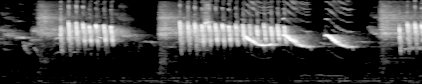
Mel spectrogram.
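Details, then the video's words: Bar-winged prinia of the 'kristal' type in lively, varied 'ngebren' song, used to provoke young prinias: high rapid trills in bursts of about a second, then sweeping downward whistled notes and another trill burst. "Masteran Ciblek Gacor Full Ngebren Variasi Cocok Untuk Memancing Emosi Ciblek Bahan"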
